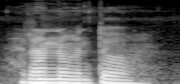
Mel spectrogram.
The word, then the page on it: rananto: Yawa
